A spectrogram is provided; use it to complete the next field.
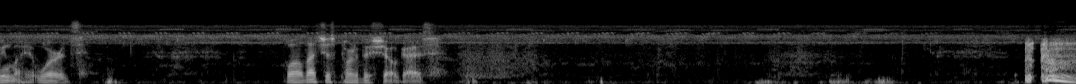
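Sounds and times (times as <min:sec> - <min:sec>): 
speech: 0:00.0 - 0:01.0, 0:02.8 - 0:04.8, 0:10.5 - 0:10.7
throat clearing: 0:10.2 - 0:10.7.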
